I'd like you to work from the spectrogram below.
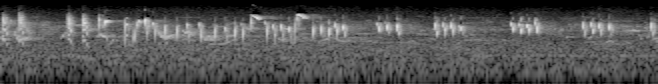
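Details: Imitations of other birds strung together by a marsh warbler: rapid dry chip series, a couple of high squeaky whistles, then clipped clusters of three or four sharp notes with brief pauses.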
